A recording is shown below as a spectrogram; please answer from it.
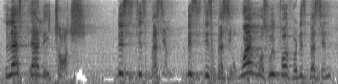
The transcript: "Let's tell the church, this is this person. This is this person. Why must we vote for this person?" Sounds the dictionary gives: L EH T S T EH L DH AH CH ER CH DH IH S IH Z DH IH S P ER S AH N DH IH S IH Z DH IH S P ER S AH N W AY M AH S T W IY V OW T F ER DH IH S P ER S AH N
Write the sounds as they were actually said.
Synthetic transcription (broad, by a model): L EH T S T EH L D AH CH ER CH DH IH S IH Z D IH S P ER S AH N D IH S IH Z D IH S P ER S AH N W AY M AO S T W IY F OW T F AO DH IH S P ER S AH N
